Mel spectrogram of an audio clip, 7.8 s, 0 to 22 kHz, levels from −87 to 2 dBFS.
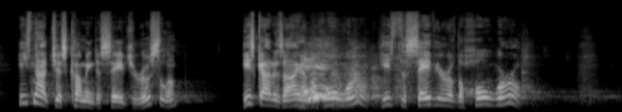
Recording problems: thin; very; fading below 450 Hz
dog barking; loud; at 4 s; peak 2 dB above the speech

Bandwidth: 14.5 kHz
